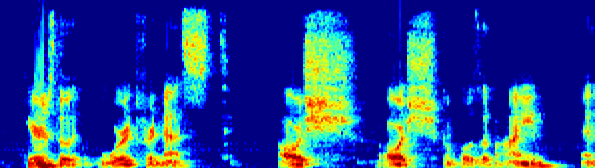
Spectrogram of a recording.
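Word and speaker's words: عش: Osh, osh, composed of ayn and a sh. Notice the sh sound at the end of the word, osh.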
